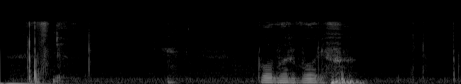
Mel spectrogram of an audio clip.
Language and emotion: Russian, neutral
